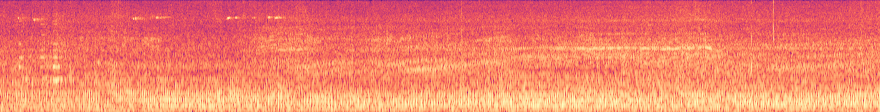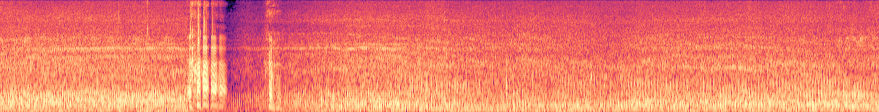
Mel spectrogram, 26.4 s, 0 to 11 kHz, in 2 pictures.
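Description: Honda CRF250 Rally's single-cylinder engine running at low road speed under a steady rush of wind on the helmet-mounted microphone. About two-thirds of the way through, the sound drops out briefly and then returns.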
